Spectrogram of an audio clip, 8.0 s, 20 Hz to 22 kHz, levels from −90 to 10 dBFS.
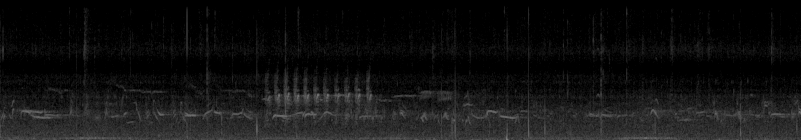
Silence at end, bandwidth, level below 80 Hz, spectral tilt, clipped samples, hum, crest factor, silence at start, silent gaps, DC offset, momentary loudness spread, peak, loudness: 0 s; over 20 kHz; -70 dBFS; -2 dB/octave; under 0.1%; none; 24 dB; 0 s; none; under 0.1%; 7 LU; -30 dBFS; -53 LUFS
